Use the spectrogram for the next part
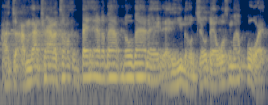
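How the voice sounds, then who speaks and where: At normal speed and with soft music in the background, a man from Atlanta, Georgia hosts a show. His deep voice rambles through casual, profane stories with lots of restarts, and the mic sits far off in an echoey room.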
